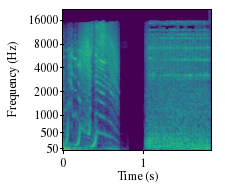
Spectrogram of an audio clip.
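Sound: construction site noise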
